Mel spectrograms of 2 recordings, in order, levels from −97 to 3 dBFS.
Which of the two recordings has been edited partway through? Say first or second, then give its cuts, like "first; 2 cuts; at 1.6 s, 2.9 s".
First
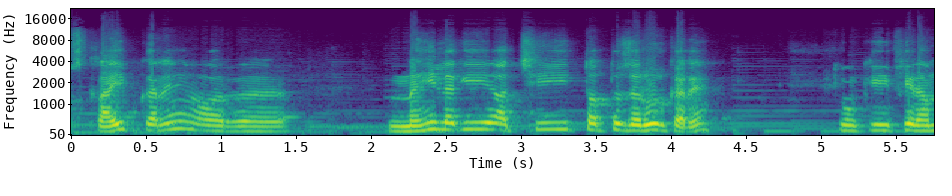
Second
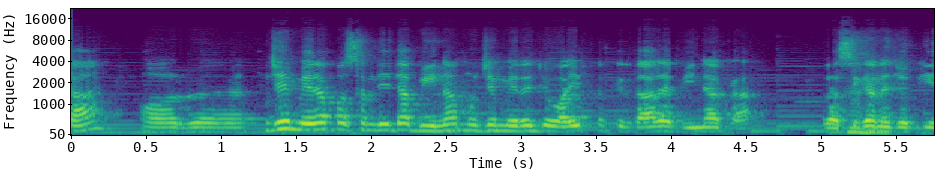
second; 1 cut; at 1.3 s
